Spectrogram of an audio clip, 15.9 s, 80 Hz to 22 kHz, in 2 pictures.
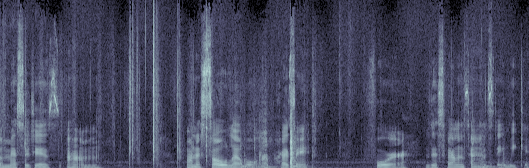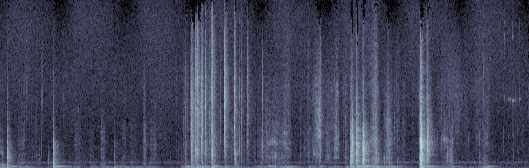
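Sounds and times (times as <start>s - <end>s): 
speech: 0.0s - 1.6s, 2.8s - 4.8s, 5.6s - 8.4s
faint steady hum: 0.0s - 15.8s
deck of oracle cards being shuffled: 1.4s - 3.2s.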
